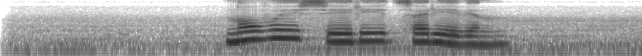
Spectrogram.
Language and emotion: Russian, neutral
